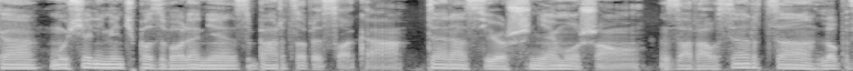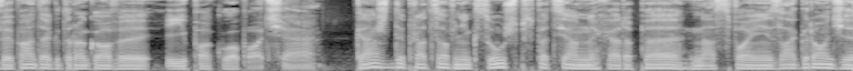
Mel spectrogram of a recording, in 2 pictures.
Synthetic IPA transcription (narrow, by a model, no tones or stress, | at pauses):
amuɕelʲimjet͡ɕpɔzvɔlɛɲɛzbaɾd̪zɔvɘ̰sɔ̰kʰa̰t̪ɛɾasjuʂɲɛmuʂɔ̰̃w̃zavawsɛɾt̪salubvɘpad̪ɛɡd̪ɾɔɡɔvɘipʰɔkwɔ̰pʰɔ̰t͡ɕɛ̰ | kaʐd̪ɘpɾat̪sɔvɲikswuʐpspɛt̪sʲjalnɘxɛɾpɛnasfɔjejzaɡɾɔd͡ʑɛ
